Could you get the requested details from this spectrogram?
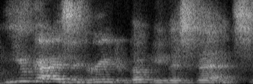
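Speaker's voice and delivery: mock, very high, shrill screaming. Retelling a property owner complaining about a missing fence: imitating someone screaming. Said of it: "somebody's screaming at me going".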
